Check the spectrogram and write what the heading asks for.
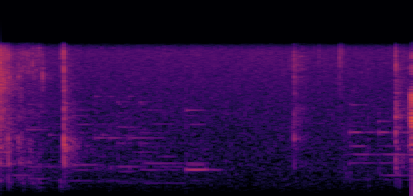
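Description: A faint, simple electronic tune of short held single notes, the kind a musical toy plays, with a few soft knocks: one just under a second in and one about three seconds in.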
